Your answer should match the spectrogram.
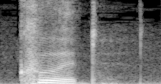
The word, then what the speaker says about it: could: Sometimes L can be silent, so you have to be careful.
